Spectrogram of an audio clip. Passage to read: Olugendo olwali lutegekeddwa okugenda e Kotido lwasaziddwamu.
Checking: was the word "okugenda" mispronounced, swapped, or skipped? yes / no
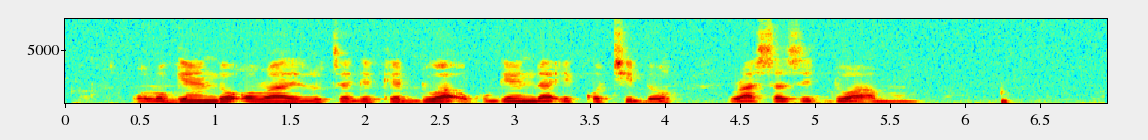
no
